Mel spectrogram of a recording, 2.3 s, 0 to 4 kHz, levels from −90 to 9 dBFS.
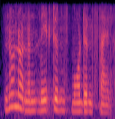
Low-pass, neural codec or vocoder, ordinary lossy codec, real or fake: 3.6 kHz; vocoder, 22.05 kHz, 80 mel bands, Vocos; none; fake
